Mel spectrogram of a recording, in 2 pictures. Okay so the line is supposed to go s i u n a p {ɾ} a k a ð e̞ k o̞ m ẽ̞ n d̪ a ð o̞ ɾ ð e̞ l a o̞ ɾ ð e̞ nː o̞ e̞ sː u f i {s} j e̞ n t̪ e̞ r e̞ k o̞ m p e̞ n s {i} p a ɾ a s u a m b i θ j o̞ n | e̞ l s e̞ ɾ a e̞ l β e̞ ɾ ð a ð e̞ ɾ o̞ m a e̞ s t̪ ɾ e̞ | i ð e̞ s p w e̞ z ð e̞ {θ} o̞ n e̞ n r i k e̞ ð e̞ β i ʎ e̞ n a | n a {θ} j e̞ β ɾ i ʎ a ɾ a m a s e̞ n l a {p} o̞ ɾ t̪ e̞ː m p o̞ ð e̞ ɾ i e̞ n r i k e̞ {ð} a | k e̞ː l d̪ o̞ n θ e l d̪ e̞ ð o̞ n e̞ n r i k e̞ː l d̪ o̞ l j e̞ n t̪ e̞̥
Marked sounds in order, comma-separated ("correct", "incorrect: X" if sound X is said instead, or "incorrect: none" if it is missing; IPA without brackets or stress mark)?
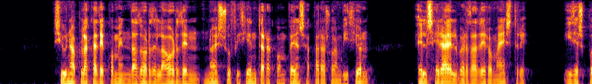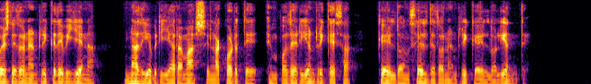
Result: incorrect: l, incorrect: θ, incorrect: a, incorrect: ð, incorrect: ð, incorrect: k, incorrect: θ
